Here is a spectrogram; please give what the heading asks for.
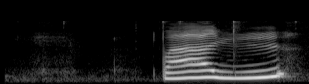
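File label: "white cloud", Mandarin Chinese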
